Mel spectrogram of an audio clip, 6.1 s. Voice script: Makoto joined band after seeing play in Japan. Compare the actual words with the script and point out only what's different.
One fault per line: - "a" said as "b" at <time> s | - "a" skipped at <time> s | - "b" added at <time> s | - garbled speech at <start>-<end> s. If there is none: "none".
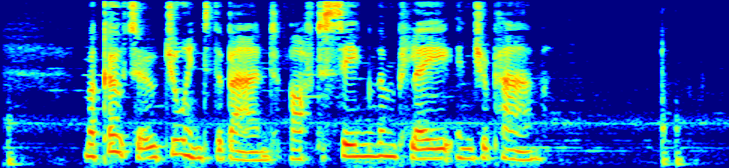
- "the" added at 1.7 s
- "them" added at 3.1 s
